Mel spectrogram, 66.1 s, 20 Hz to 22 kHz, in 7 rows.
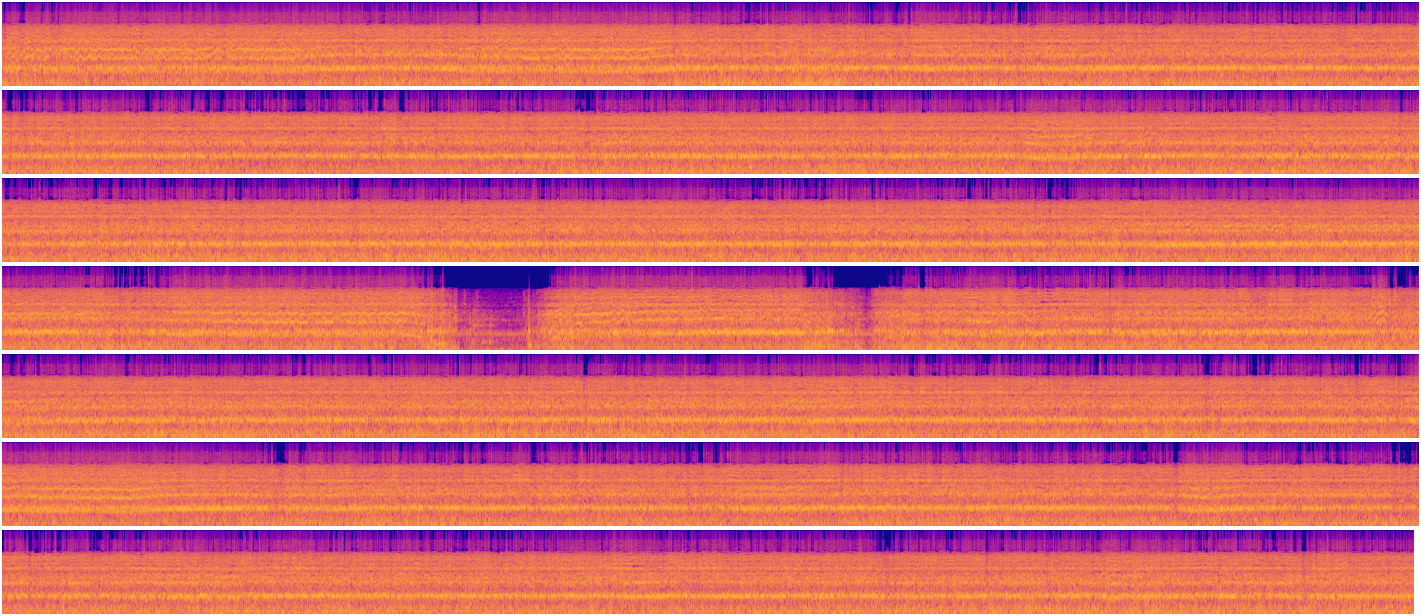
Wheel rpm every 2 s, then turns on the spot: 210, 220, 220, 230, 230, 230, 230, 230, 230, 230, 230, 230, 230, 220, 210, 150, 150, 170, 220, 220, 230, 230, 230, 230, 220, 230, 230, 230, 230, 230, 230, 230, 230.
none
